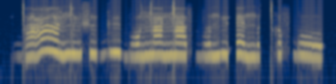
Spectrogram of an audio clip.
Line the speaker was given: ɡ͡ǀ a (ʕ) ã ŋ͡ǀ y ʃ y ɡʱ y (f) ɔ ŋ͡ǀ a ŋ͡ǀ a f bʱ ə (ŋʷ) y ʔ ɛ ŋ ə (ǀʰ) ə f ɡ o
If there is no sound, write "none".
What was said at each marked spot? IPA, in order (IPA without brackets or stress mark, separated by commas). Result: ʕ, bʱ, ŋ, ǀʰ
